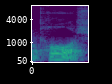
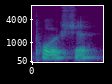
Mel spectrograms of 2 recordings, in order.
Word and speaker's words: Porsche: So I was right that I was like, it sounds German. That's because it was founded in 1931 by Ferdinand Porsche, who is German. Oh, Porsche. So it would actually be pronounced Porsche.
